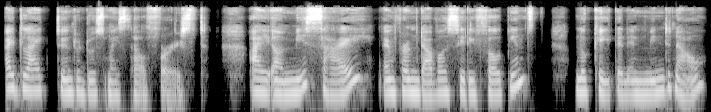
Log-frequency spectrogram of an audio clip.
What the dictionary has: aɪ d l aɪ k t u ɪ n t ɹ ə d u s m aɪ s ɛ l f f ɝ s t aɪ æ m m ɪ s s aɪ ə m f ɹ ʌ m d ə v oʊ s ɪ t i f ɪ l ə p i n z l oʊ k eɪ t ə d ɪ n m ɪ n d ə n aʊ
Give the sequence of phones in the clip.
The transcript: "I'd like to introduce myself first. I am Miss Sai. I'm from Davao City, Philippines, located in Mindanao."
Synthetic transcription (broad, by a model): aɪ d l aɪ k t u ɪ n t ɹ ə d u s m aɪ s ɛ l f f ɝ s t aɪ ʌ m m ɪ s s aɪ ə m f ɹ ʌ m d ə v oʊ s ɪ t i f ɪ l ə p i n s l oʊ k eɪ t ə d ɪ n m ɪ n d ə n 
